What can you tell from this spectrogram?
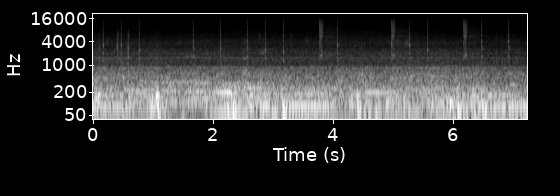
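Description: Car engine and road noise heard from inside the cabin while driving: a steady low rumble with a faint engine hum and scattered light ticks.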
